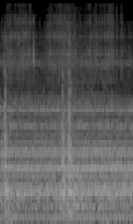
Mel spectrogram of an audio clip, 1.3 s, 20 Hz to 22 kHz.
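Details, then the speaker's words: Altair 8800 in its old backplane, before moving cards to the MITS motherboard, booting CP/M from floppy after reset: steady buzzy chatter with quick light head-step clicks; drive reading normally as CP/M comes up. "can hear it booting CPM, and I can see CPM is up on the display."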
